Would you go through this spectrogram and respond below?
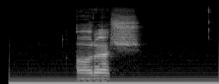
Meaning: a male given name, Arash
- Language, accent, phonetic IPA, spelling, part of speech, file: Persian, Iran, [ʔɒː.ɹǽʃ], آرش, proper noun, Fa-آرش.ogg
